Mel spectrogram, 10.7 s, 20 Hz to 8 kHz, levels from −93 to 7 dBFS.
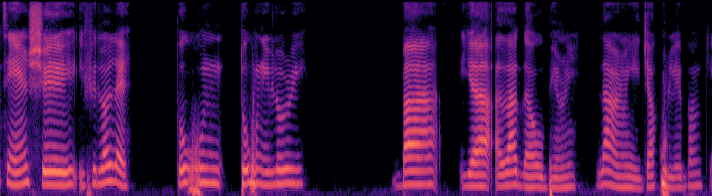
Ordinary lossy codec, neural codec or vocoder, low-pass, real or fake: none; codec, 16 kHz, 2 kbps, FreqCodec, larger model; none; fake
